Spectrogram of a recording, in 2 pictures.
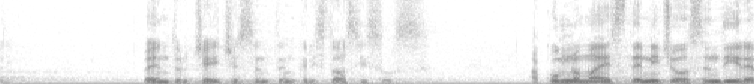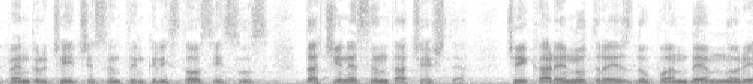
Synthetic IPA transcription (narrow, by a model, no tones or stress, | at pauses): pe̞nt̪ɾut͡ʃe̞jt͡ʃe̞sunt̪ɨŋkɾist̪o̞sisus | a̰kumnumaje̞st̪e̞nit͡ʃʲo̞sɨnd̪iɾe̞pe̞nt̪ɾut͡ʃe̞jt͡ʃe̞sunt̪ɨŋkɾist̪o̞sisus | d̪at͡ʃine̞sunt̪at͡ʃe̞ʃt̪ea̰ | t͡ʃe̞jkaɾe̞nut̪ɾəje̞s̬k̚d̪upəɨnd̪e̞mnuɾ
